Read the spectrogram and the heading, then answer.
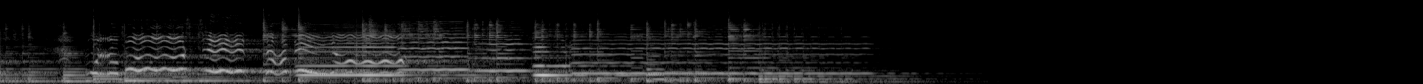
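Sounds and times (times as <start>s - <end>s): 
soprano singing: 0.0s - 9.1s
oriental violin: 0.0s - 9.4s
oud: 0.0s - 9.5s.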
